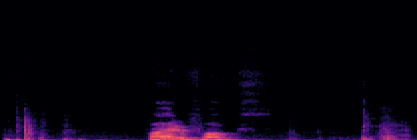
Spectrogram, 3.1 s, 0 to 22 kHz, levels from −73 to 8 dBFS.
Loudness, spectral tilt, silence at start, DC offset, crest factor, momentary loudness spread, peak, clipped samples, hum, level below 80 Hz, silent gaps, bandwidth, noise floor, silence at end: -22 LUFS; -8.5 dB/octave; 0.05 s; under 0.1%; 18 dB; 22 LU; -6 dBFS; under 0.1%; none; -52 dBFS; none; 11 kHz; -55 dBFS; 0.05 s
